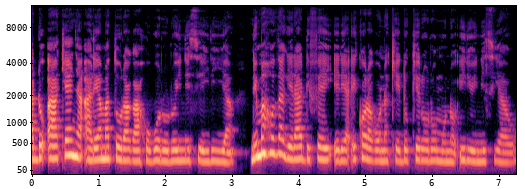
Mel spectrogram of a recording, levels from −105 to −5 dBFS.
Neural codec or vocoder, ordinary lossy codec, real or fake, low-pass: none; none; real; none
